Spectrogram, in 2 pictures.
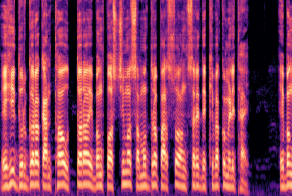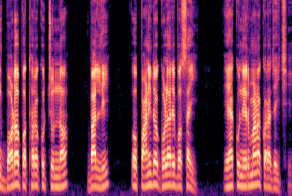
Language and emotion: Odia, neutral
